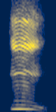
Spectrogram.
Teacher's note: তালুতে বাড়ি খাবে নয়তো এই কি বলে জিহ্বাটা তালুতে স্পর্শ করবে ই উচ্চারণ করার সময় দেখুন ই একদম তালুতে প্রেসার খাচ্ছে স্বরটা সাউন্ডটা তালুতে প্রেসার দিচ্ছে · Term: তালবর্ণ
